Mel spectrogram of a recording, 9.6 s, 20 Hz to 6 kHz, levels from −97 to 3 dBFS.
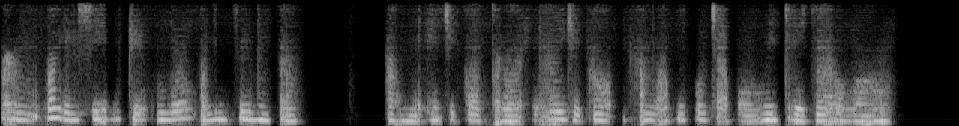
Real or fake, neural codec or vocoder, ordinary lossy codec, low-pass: fake; codec, 44.1 kHz, 0.9 kbps, DAC; none; 5.4 kHz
